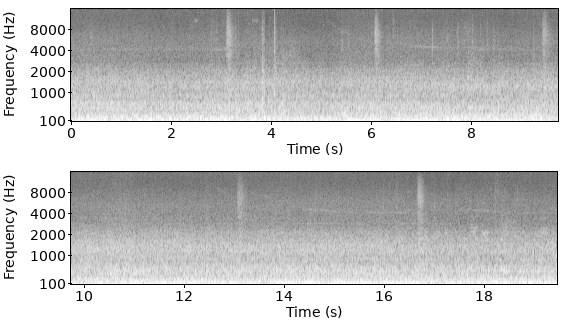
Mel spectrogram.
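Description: A road vehicle's engine and tyre noise heard from inside the cabin while driving on a winding highway: a steady low rumble, with a faint click every three to four seconds.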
